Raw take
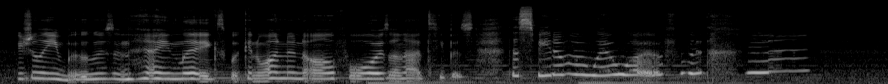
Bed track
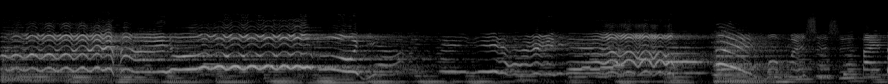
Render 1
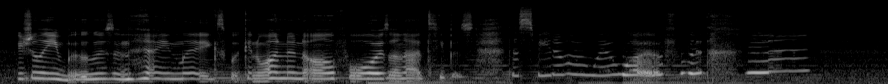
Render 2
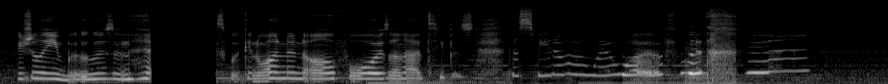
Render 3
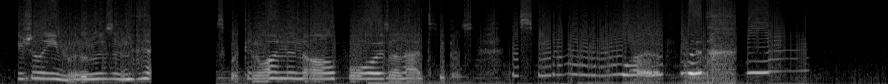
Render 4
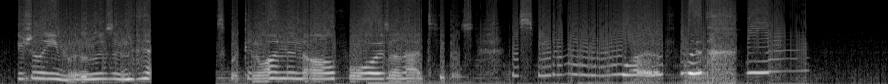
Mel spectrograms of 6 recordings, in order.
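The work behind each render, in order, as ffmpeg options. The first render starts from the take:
ffmpeg -i in.wav -filter_complex "[0:a]asettb=1/sr,asplit=3[link_01][link_02][link_03];[link_01]atrim=end=1.494[link_04];[link_02]atrim=start=1.49:end=2.53,asetpts=PTS-STARTPTS,afade=type=in:duration=0.004:curve=qsin,afade=type=out:start_time=1.036:duration=0.004:curve=qsin,acompressor=threshold=-30dB:ratio=10:attack=3.2:release=140:knee=1:detection=peak[link_05];[link_03]atrim=start=2.526[link_06];[link_04][link_05]acrossfade=duration=0.004:curve1=hsin:curve2=qsin[link_07];[link_07][link_06]acrossfade=duration=0.004:curve1=qsin:curve2=hsin,asplit=3[link_08][link_09][link_10];[link_08]afade=type=out:start_time=4.48:duration=0.02[link_11];[link_09]acompressor=threshold=-38dB:ratio=4:attack=3.2:release=140:knee=1:detection=peak,afade=type=in:start_time=4.48:duration=0.02,afade=type=out:start_time=6.22:duration=0.02[link_12];[link_10]afade=type=in:start_time=6.22:duration=0.02[link_13];[link_11][link_12][link_13]amix=inputs=3:normalize=0" out.wav
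ffmpeg -i in.wav -filter_complex "[0:a]asplit=5[link_01][link_02][link_03][link_04][link_05];[link_01]atrim=end=1.51,asetpts=PTS-STARTPTS,afade=type=out:start_time=1.506:duration=0.004:curve=hsin[link_06];[link_02]atrim=start=1.51:end=2.16,asetpts=PTS-STARTPTS,volume=0[link_07];[link_03]atrim=start=2.16:end=6.852,asetpts=PTS-STARTPTS,afade=type=in:duration=0.004:curve=hsin[link_08];[link_04]atrim=start=6.848:end=7.362,asetpts=PTS-STARTPTS,volume=9.5dB[link_09];[link_05]atrim=start=7.358[link_10];[link_06][link_07][link_08]concat=n=3:v=0:a=1[link_11];[link_11][link_09]acrossfade=duration=0.004:curve1=hsin:curve2=hsin[link_12];[link_12][link_10]acrossfade=duration=0.004:curve1=hsin:curve2=hsin" out.wav
ffmpeg -i in.wav -af "acrusher=bits=7:dc=4:mix=0:aa=0.000001" out.wav
ffmpeg -i in.wav -af "volume=8dB,alimiter=limit=-1dB:level=0:latency=1" out.wav

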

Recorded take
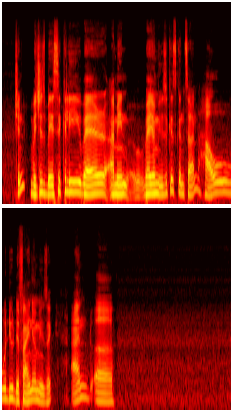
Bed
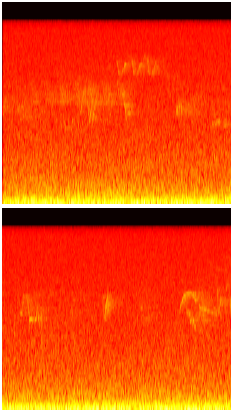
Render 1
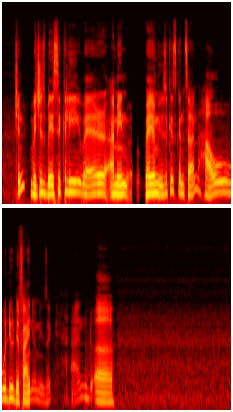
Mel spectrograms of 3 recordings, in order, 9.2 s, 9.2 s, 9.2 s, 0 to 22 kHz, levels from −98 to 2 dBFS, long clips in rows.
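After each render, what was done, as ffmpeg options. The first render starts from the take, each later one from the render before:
ffmpeg -i in.wav -filter_complex "[0:a]asplit=3[link_01][link_02][link_03];[link_01]afade=type=out:start_time=1.46:duration=0.02[link_04];[link_02]acompressor=threshold=-31dB:ratio=3:attack=3.2:release=140:knee=1:detection=peak,afade=type=in:start_time=1.46:duration=0.02,afade=type=out:start_time=1.89:duration=0.02[link_05];[link_03]afade=type=in:start_time=1.89:duration=0.02[link_06];[link_04][link_05][link_06]amix=inputs=3:normalize=0,asettb=1/sr,asplit=3[link_07][link_08][link_09];[link_07]atrim=end=2.594[link_10];[link_08]atrim=start=2.59:end=3.06,asetpts=PTS-STARTPTS,afade=type=in:duration=0.004:curve=qsin,afade=type=out:start_time=0.466:duration=0.004:curve=qsin,agate=range=-42dB:threshold=-37dB:ratio=16:release=100:detection=peak[link_11];[link_09]atrim=start=3.056[link_12];[link_10][link_11]acrossfade=duration=0.004:curve1=hsin:curve2=qsin[link_13];[link_13][link_12]acrossfade=duration=0.004:curve1=qsin:curve2=hsin,asettb=1/sr,asplit=3[link_14][link_15][link_16];[link_14]atrim=end=5.124[link_17];[link_15]atrim=start=5.12:end=6.23,asetpts=PTS-STARTPTS,afade=type=in:duration=0.004:curve=qsin,afade=type=out:start_time=1.106:duration=0.004:curve=qsin,acompressor=threshold=-53dB:ratio=4:attack=3.2:release=140:knee=1:detection=peak[link_18];[link_16]atrim=start=6.226[link_19];[link_17][link_18]acrossfade=duration=0.004:curve1=hsin:curve2=qsin[link_20];[link_20][link_19]acrossfade=duration=0.004:curve1=qsin:curve2=hsin" out.wav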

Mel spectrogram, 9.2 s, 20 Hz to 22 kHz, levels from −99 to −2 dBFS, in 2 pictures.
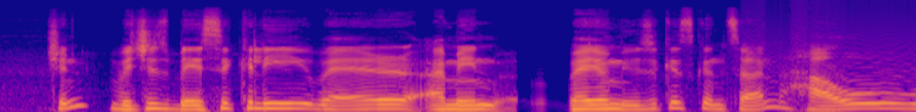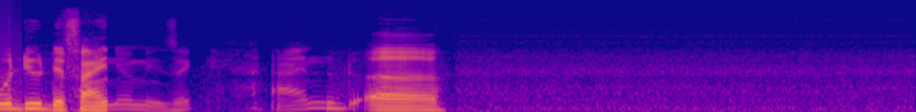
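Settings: ffmpeg -i in.wav -filter_complex "[0:a]asettb=1/sr,asplit=3[link_01][link_02][link_03];[link_01]atrim=end=3.714[link_04];[link_02]atrim=start=3.71:end=4.7,asetpts=PTS-STARTPTS,afade=type=in:duration=0.004:curve=qsin,afade=type=out:start_time=0.986:duration=0.004:curve=qsin,aeval=exprs='val(0)+0.5*0.00398*sgn(val(0))':channel_layout=same[link_05];[link_03]atrim=start=4.696[link_06];[link_04][link_05]acrossfade=duration=0.004:curve1=hsin:curve2=qsin[link_07];[link_07][link_06]acrossfade=duration=0.004:curve1=qsin:curve2=hsin" out.wav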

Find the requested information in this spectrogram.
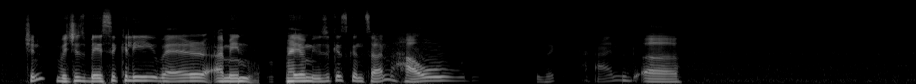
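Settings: ffmpeg -i in.wav -filter_complex "[0:a]asettb=1/sr,asplit=3[link_01][link_02][link_03];[link_01]atrim=end=2.384[link_04];[link_02]atrim=start=2.38:end=2.94,asetpts=PTS-STARTPTS,afade=type=in:duration=0.004:curve=qsin,afade=type=out:start_time=0.556:duration=0.004:curve=qsin,aecho=1:1:1.1:0.79,atrim=end_sample=24696[link_05];[link_03]atrim=start=2.936[link_06];[link_04][link_05]acrossfade=duration=0.004:curve1=hsin:curve2=qsin[link_07];[link_07][link_06]acrossfade=duration=0.004:curve1=qsin:curve2=hsin,asplit=2[link_08][link_09];[link_08]atrim=end=5.37,asetpts=PTS-STARTPTS,afade=type=out:start_time=4.4:duration=0.97:curve=exp[link_10];[link_09]atrim=start=5.37,asetpts=PTS-STARTPTS,afade=type=in:duration=0.004:curve=hsin[link_11];[link_10][link_11]concat=n=2:v=0:a=1" out.wav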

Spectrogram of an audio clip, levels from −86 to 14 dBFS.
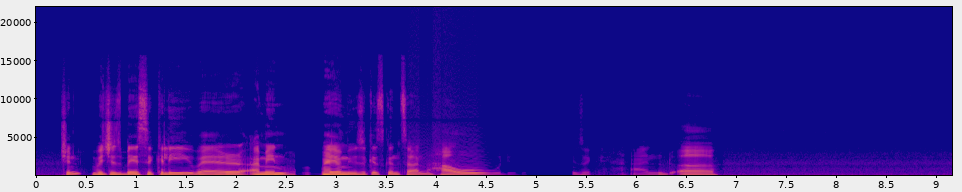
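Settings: ffmpeg -i in.wav -af "equalizer=frequency=77:width=0.39:gain=7.5,bandreject=frequency=7200:width=12" out.wav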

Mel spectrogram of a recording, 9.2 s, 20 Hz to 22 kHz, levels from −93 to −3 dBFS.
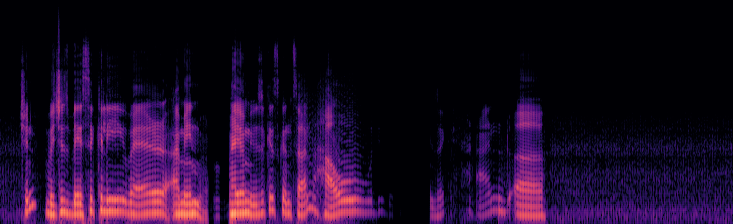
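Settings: ffmpeg -i in.wav -af "adynamicsmooth=sensitivity=3:basefreq=4400,tremolo=f=30:d=0.667" out.wav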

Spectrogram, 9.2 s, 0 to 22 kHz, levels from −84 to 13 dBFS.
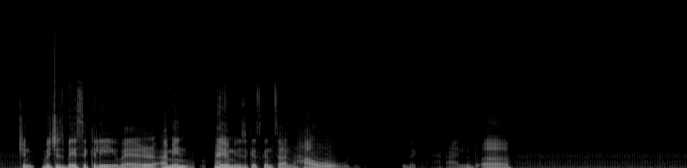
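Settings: ffmpeg -i in.wav -af anull out.wav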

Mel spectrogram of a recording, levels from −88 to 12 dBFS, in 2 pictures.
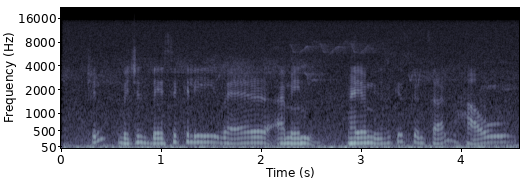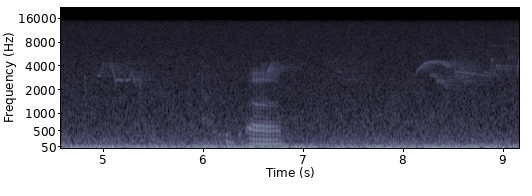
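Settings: ffmpeg -i in.wav -i bed.wav -filter_complex "[1:a]volume=-14dB[link_01];[0:a][link_01]amix=inputs=2:normalize=0" out.wav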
